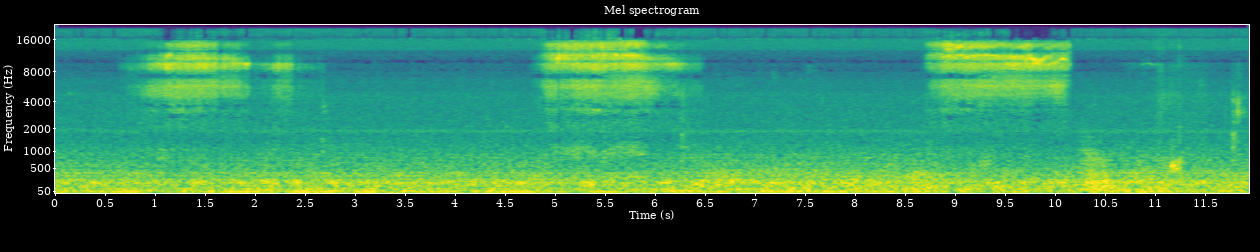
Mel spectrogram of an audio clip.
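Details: A sleeping cat described as a panda cat snores steadily. Low, rumbling breaths fill the recording, and a hissing exhale returns roughly every four seconds, three times over twelve seconds.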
